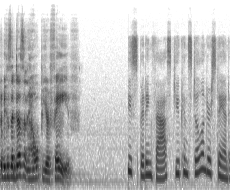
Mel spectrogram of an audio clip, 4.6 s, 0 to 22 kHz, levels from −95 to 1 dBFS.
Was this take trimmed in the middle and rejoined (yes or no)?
yes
